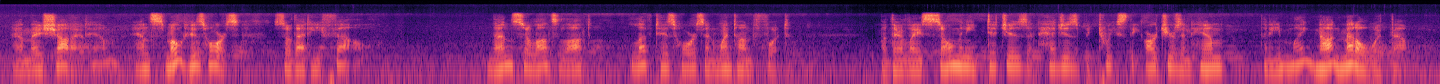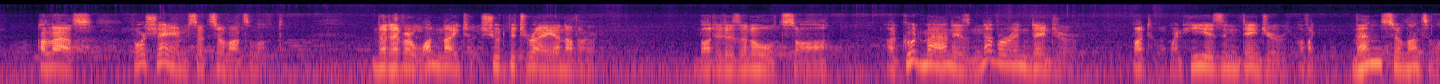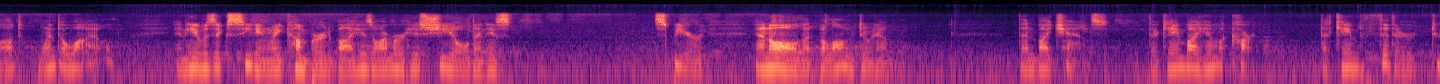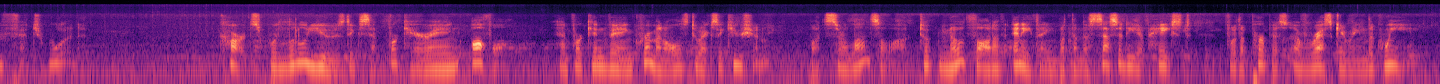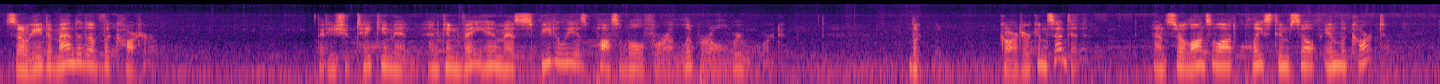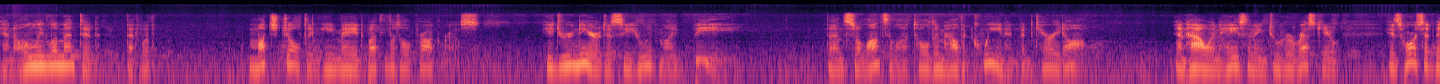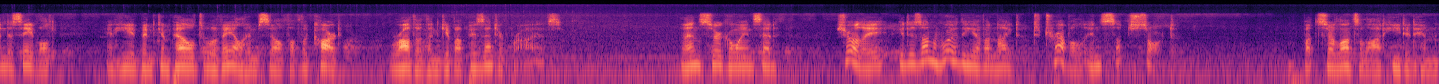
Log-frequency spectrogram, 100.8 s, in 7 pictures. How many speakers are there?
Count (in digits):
1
